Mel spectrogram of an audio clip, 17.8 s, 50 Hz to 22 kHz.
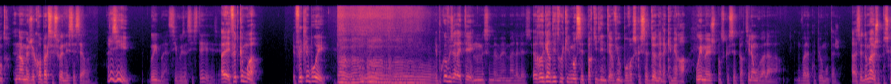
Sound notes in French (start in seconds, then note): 6.7 Bruits de bourdonnements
